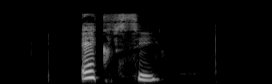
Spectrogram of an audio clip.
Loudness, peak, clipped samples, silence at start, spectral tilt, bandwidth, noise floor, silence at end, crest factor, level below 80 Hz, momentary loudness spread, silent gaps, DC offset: -26 LUFS; -8 dBFS; under 0.1%; 0.8 s; -2.5 dB/octave; 11.5 kHz; -82 dBFS; 1.15 s; 24 dB; -84 dBFS; 8 LU; none; under 0.1%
